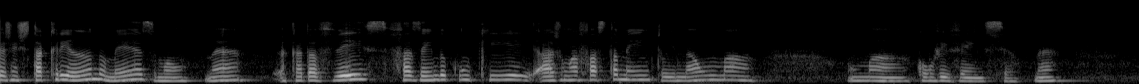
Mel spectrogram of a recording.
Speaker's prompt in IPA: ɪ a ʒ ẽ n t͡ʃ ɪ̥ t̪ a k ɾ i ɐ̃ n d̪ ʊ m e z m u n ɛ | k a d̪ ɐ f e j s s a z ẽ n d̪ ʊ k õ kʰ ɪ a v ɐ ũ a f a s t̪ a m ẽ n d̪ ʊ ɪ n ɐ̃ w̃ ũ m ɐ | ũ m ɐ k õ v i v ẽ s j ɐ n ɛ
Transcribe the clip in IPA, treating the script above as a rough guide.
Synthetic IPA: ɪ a ʒ ẽ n t͡ʃ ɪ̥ t̪ a k ɾ i ɐ̃ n d̪ ʊ m e z m ʊ n ɛ | k a d̪ ɐ v e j s f a z ẽ n d̪ ʊ k õ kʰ ɪ a ʒ ɐ ũ a f a s t̪ a m ẽ n t̪ ʊ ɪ n ɐ̃ w̃ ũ m ɐ | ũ m ɐ k õ v i v ẽ s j ɐ n ɛ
